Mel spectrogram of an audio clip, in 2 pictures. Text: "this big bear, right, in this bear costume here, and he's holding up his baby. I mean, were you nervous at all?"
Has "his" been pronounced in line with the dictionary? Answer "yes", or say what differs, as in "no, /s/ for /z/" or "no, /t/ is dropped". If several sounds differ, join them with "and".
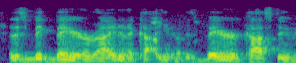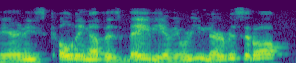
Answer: yes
